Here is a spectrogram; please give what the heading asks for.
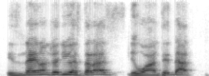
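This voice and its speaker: Man, radio host, lively husky rant, dry studio sound. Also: high-pitched, fairly quick, dry recording. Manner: animated, repetitive ranting with stammered restarts. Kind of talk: morning radio talk.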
